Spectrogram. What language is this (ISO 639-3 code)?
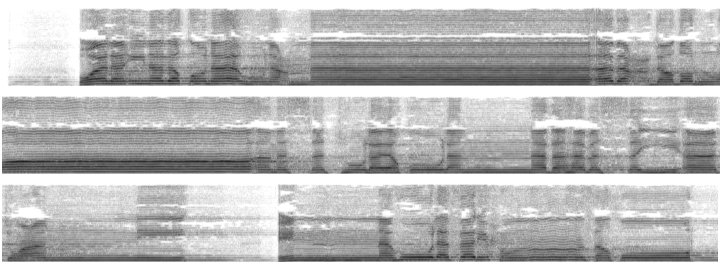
ara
